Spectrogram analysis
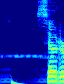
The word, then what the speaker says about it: Soter: Soter rhymes with voter.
